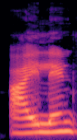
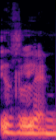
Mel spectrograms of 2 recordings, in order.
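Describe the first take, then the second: First: The word is said with no s sound. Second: The word is said with an s sound. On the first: The speaker calls it right. "आइलैंड पढ़ना चाहिए" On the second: The speaker calls it wrong. "लोग इजलैंड भी पढ़ देते हैं"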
